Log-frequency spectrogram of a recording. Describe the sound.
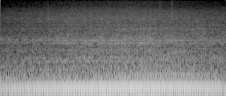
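A small airplane's engine drones steadily during a flyover of mountain wilderness terrain. The low-pitched hum is loud and continuous, holding an even level throughout with no voices.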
